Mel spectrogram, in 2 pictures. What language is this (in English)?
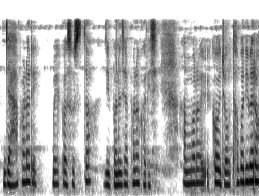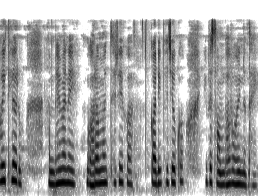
Odia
